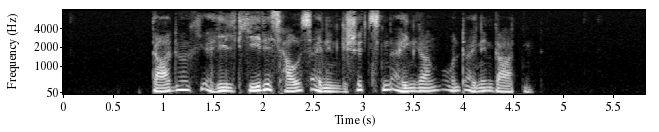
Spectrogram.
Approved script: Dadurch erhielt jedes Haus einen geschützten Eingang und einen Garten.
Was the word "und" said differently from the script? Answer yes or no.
no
